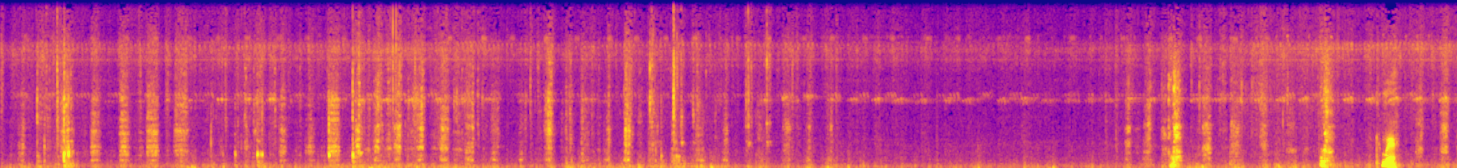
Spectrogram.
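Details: Nine-month-old female American Bully playing with a rope, panting in quick breathy bursts amid sharp tugging clicks and thuds, with a person's voice urging her on now and then.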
